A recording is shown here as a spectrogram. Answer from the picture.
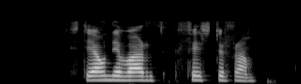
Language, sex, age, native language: Icelandic, female, 10, Icelandic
